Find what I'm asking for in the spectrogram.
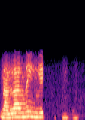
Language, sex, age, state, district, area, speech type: Tamil, female, 45-60, Tamil Nadu, Madurai, urban, conversation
